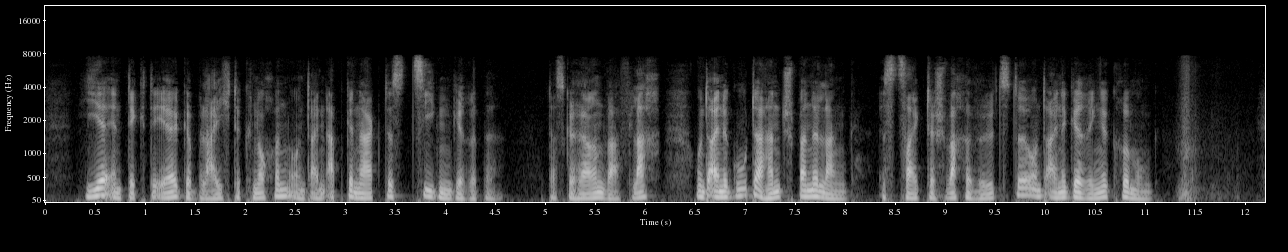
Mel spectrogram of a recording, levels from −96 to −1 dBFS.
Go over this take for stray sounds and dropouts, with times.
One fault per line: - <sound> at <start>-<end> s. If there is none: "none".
- whoosh at 11.3-12.0 s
